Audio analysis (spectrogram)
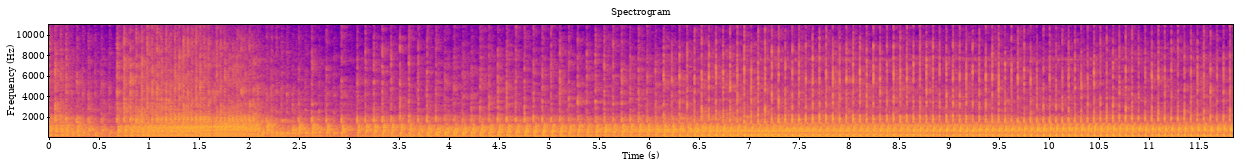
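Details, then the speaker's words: Honda CD70 four-stroke single, started after a piston ring change to check timing, silencer not yet fitted, carburetor being set: loud, sharp, rapid popping at a fairly even beat that settles after start-up. Runs normally without the silencer. "तो अभी start करेंगे, उसके बाद हम इसका silencer लगाएंगे। पहले हम इसको स्टार्ट करते हैं और साथ ही मिक्सर भी करते हैं।"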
